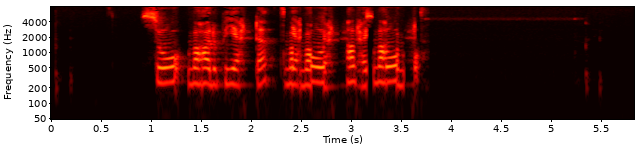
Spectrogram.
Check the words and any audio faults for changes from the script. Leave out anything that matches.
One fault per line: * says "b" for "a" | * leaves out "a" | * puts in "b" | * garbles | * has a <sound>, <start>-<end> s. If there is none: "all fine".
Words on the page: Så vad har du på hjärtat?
* garbles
